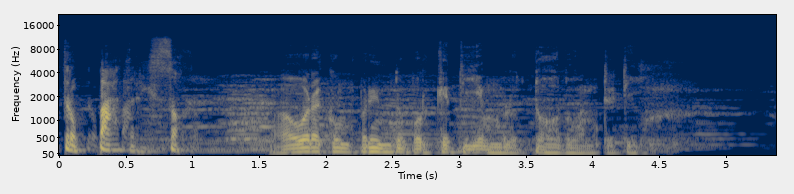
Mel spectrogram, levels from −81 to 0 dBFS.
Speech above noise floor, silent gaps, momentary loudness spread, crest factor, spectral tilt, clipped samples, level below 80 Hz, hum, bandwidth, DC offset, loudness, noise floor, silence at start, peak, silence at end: 29 dB; none; 17 LU; 22 dB; -7 dB/octave; under 0.1%; -44 dBFS; none; 11 kHz; under 0.1%; -26 LUFS; -55 dBFS; 0.05 s; -4 dBFS; 0.45 s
